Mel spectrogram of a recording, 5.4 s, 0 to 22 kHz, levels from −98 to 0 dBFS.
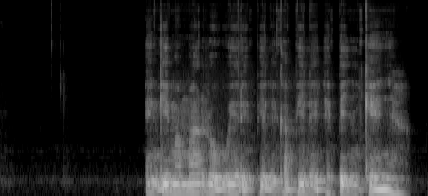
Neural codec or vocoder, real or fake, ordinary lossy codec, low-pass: none; real; none; none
